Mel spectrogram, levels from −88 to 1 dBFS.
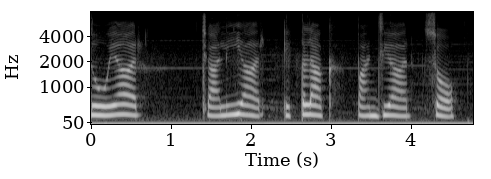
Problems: background sounds at intervals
